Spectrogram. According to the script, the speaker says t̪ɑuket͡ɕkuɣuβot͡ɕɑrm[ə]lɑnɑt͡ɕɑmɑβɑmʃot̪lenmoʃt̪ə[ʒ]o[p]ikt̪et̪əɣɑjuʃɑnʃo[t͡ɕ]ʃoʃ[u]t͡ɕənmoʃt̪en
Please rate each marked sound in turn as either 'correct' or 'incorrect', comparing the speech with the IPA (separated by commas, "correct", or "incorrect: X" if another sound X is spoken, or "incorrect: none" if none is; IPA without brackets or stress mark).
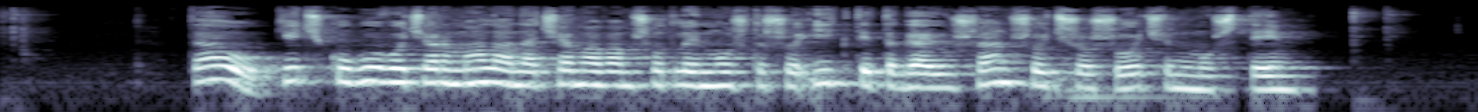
incorrect: ɑ, incorrect: ʃ, incorrect: ʔ, correct, incorrect: o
